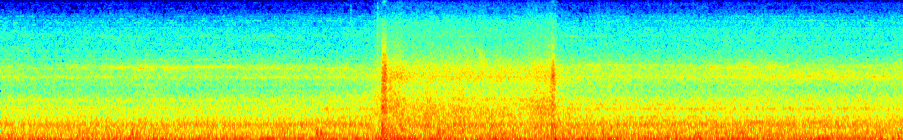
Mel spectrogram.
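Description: KTX high-speed train running at speed: a steady low rumble with a faint whine held on a few steady tones. Two sharp knocks come about a second and a half apart, near the middle.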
